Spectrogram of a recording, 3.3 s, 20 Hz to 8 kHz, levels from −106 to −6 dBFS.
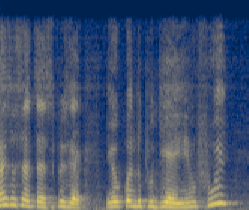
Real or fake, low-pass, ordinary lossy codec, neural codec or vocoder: fake; 7.2 kHz; none; codec, 44.1 kHz, 2.6 kbps, SNAC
